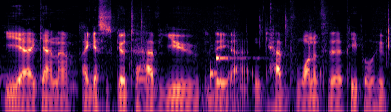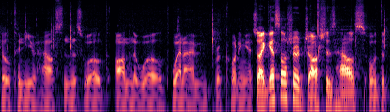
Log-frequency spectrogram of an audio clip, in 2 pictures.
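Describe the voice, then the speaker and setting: Groggy deep-voiced man rambling over gameplay. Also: steady tone, moderate pace, hardly any pauses, music in the background. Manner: rambling, many fillers and restarts. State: groggy morning voice. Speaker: gaming channel host. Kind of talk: casual gameplay commentary.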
